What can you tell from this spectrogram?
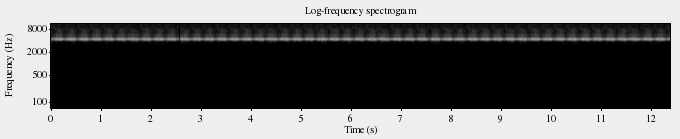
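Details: Crickets chirping on a summer night in a meadow on a farm under a full moon: a steady high-pitched pulsing trill, about four chirps a second, even and unbroken, with no other sounds.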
